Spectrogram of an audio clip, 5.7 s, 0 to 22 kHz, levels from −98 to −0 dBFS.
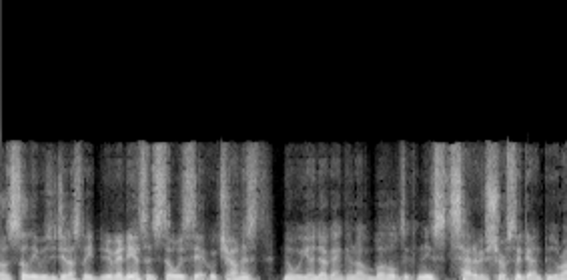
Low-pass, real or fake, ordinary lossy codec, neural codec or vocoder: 10.8 kHz; fake; AAC, 32 kbps; codec, 16 kHz in and 24 kHz out, 0.4 kbps, LongCat-Audio-Codec, four codebook decoder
